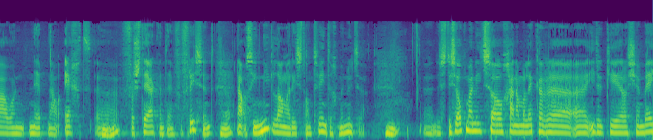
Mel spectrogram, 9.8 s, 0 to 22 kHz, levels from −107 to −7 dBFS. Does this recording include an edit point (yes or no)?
no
